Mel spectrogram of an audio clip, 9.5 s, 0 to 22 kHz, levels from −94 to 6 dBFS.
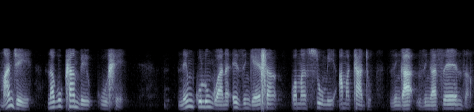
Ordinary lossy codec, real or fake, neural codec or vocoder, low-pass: none; fake; codec, 16 kHz in and 24 kHz out, 1 kbps, XY-Tokenizer; 3.6 kHz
